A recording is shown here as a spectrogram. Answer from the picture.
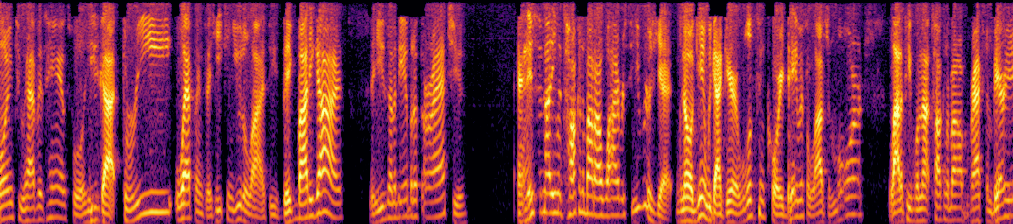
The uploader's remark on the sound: I also take live callers!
